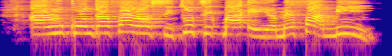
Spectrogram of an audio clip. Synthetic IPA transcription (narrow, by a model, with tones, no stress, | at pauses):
a˨ɾ̃ũ˧ko˧ŋ̩˦ɡa˧fa˦ɾ̃ɔ̃˧si˨tũ˦˨ti˧k͡pa˧e˨j̃ã˨mɛ̃˨˦fa˦˨mĩ˦˨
